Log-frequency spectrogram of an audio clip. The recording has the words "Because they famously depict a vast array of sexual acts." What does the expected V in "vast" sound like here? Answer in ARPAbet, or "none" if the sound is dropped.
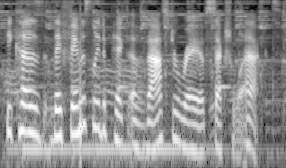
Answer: V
